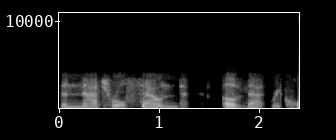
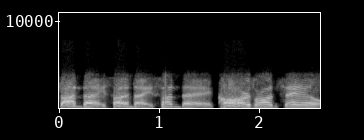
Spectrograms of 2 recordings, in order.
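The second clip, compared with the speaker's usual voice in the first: very high, loud, drawn-out hollering like a car advert; 11 semitones higher, 6 dB louder than usual. Explaining microphone distance with a car commercial line, yelled like a car commercial. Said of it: "a car commercial. ... that yelling thing".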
